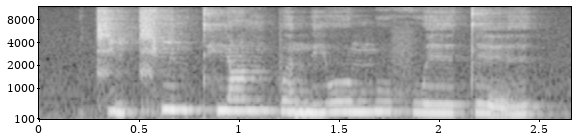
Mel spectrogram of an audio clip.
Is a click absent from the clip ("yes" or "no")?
yes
